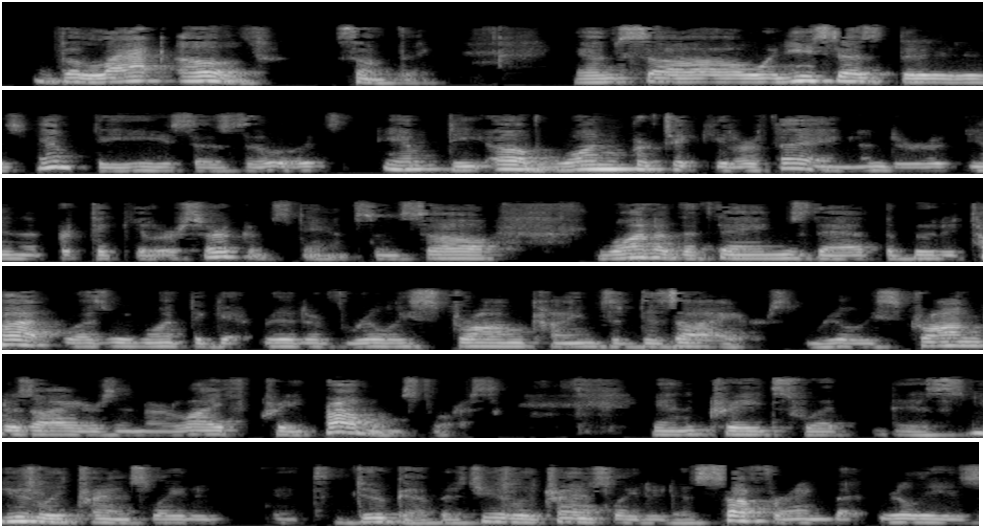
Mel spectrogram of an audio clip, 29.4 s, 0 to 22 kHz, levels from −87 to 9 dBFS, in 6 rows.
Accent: American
